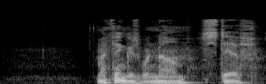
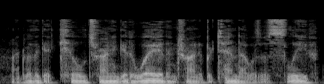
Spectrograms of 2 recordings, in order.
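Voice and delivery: ordinary delivery, nothing marked

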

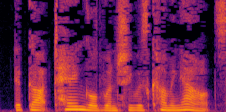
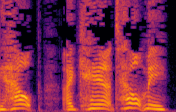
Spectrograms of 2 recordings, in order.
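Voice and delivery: higher, louder cry for help, held back; retold shouting; 7 semitones higher, 5 dB louder, slower than usual. Ma tells her child how she begged for help, retold shout. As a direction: retell a desperate shout without full volume. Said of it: "I was shouting".

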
